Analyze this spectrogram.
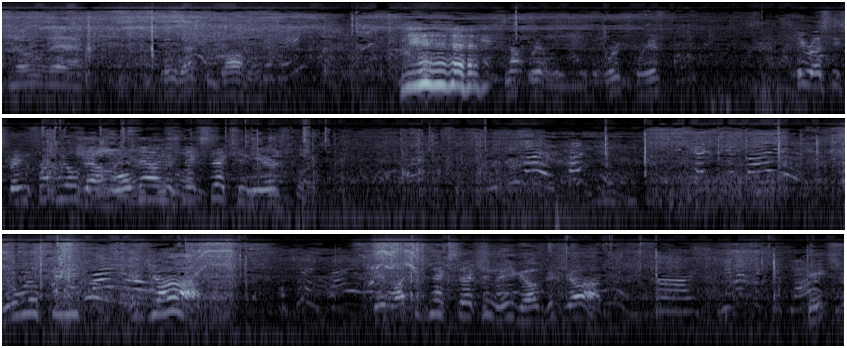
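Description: A small electric motor whines as a toy truck climbs.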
